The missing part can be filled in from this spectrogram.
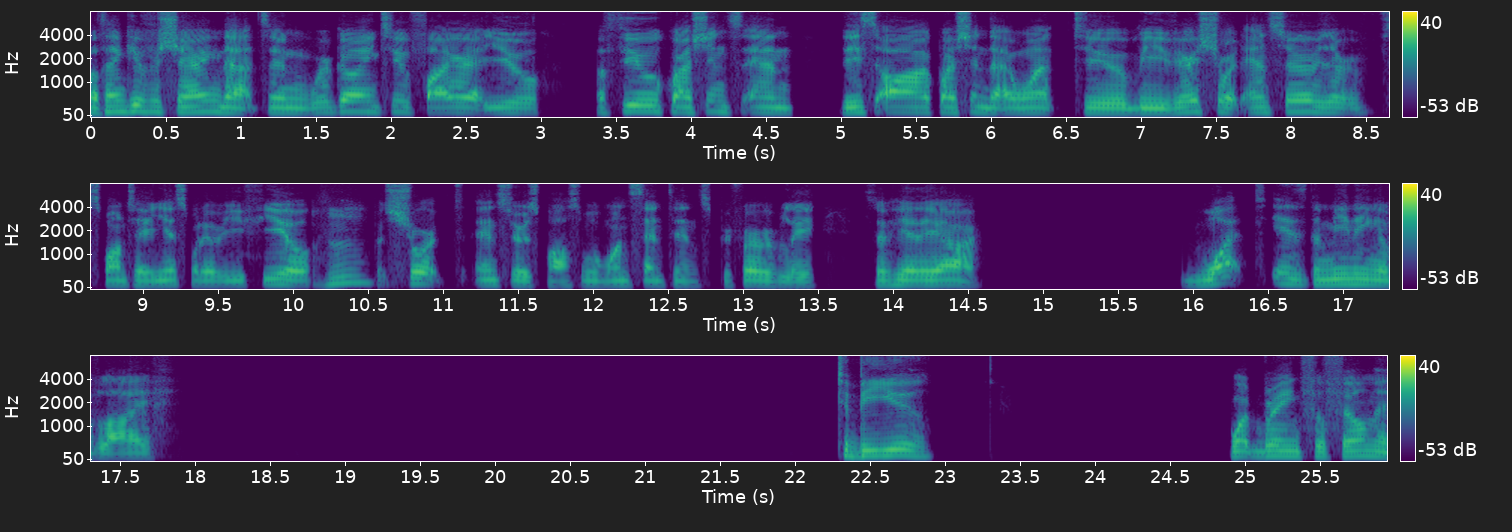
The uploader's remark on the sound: Recorded this podcast right after martial class sitting on an old couch we found, overlooking the Malibu CoastLine.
